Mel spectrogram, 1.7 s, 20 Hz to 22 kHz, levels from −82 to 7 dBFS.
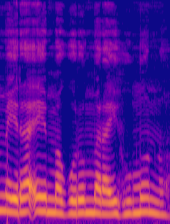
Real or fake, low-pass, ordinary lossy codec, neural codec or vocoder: real; none; none; none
